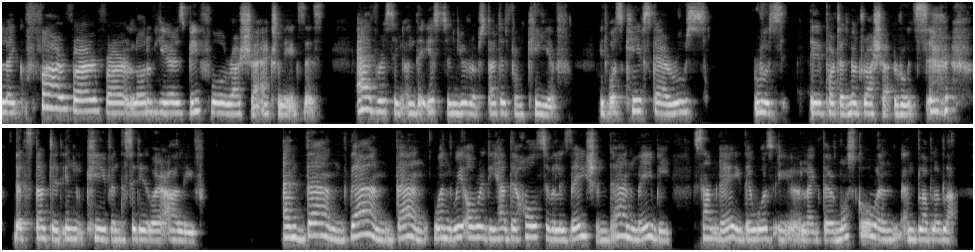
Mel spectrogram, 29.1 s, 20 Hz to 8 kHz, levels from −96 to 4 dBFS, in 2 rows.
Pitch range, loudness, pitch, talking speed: 195-230 Hz, -20 LUFS, 205 Hz, 130 wpm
